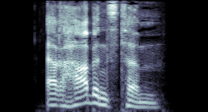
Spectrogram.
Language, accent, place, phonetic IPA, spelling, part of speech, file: German, Germany, Berlin, [ˌɛɐ̯ˈhaːbn̩stəm], erhabenstem, adjective, De-erhabenstem.ogg
- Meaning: strong dative masculine/neuter singular superlative degree of erhaben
